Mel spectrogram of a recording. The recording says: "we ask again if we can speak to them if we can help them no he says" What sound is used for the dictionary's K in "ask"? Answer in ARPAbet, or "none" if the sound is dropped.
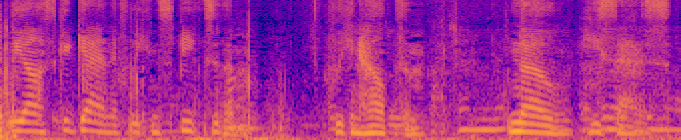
K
